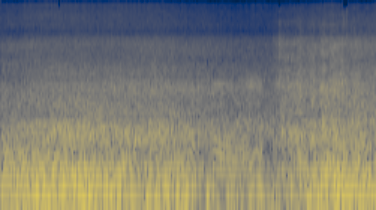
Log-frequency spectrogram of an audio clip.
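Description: Sea waves wash over Hat Sai Kaeo beach in Phuket in strong wind, a loud, continuous roar of surf with heavy wind rumble on the microphone throughout.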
